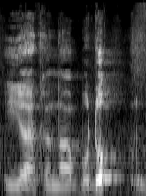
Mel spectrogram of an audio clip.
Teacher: if you stop with the Rome, you don't have the qalqala because you say the dhamma 1/3 of a harakat.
